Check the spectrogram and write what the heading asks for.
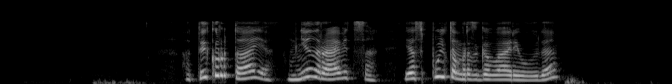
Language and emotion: Russian, positive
